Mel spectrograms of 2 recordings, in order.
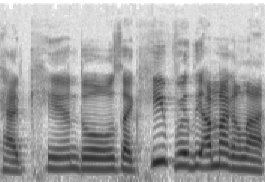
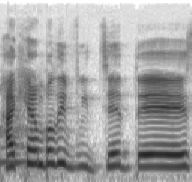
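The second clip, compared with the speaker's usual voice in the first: imitated crying while speaking; 2 semitones higher than usual. Retelling starting to cry right after it happened: retelling own crying. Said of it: "I started crying".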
